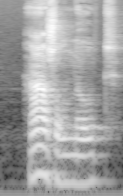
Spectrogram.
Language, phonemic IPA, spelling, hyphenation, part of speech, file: Dutch, /ˈɦaːzəlˌnoːt/, hazelnoot, ha‧zel‧noot, noun, Nl-hazelnoot.ogg
- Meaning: 1. a hazel nut 2. a hazel, a hazel nut tree or shrub; tree of the genus Corylus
